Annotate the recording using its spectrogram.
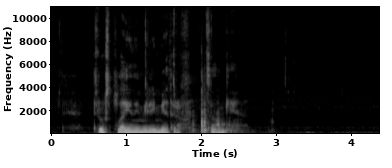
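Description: A small metal holder clicks down onto a hard box.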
